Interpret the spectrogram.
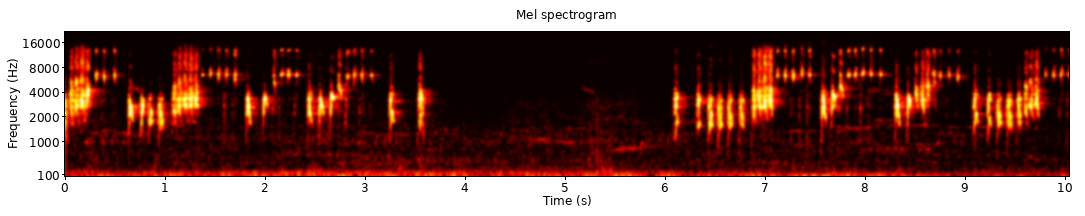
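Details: Long-tailed shrike song used to coax silent birds into singing: loud, raspy chattering phrases and high squeaky notes, broken by a quiet pause of about two seconds before the harsh, busy chatter resumes.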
